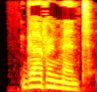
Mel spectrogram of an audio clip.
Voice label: "Government", English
